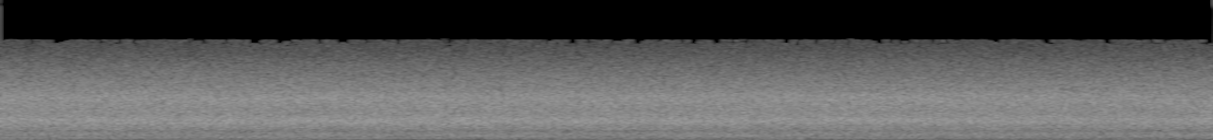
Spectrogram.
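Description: Waterfall stream rushing steadily over rocks and rapids.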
